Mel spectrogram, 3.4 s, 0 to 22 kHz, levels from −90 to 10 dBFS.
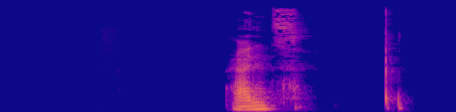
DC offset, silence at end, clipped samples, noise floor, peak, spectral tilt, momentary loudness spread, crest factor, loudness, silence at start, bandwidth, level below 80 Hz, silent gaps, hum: under 0.1%; 0.4 s; under 0.1%; under -90 dBFS; -8 dBFS; -6 dB/octave; 20 LU; 26 dB; -30 LUFS; 1.75 s; 16.5 kHz; -70 dBFS; 2.77-2.82 s; none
